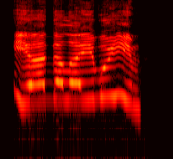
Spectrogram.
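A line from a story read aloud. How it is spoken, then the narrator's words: Agonized scream. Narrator (Russian): закричала в агонии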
